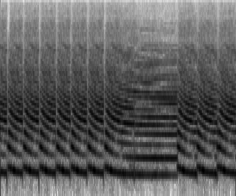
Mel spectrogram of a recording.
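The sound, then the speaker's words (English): A rapid series of loud air horn blasts, played to announce award winners, stuttering in quick pulses before a sustained honk, then more short bursts, blaring with no talking. “I need some air horns or something because we got to announce the winners of the Choppies.”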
